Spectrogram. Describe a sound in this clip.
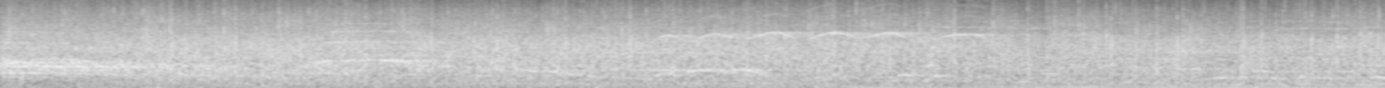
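Several people sing and shout loudly together nearby.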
